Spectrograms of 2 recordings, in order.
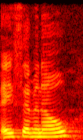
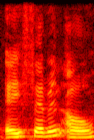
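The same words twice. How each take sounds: First: It is said at normal, quicker speed. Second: It is said slowly and carefully.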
